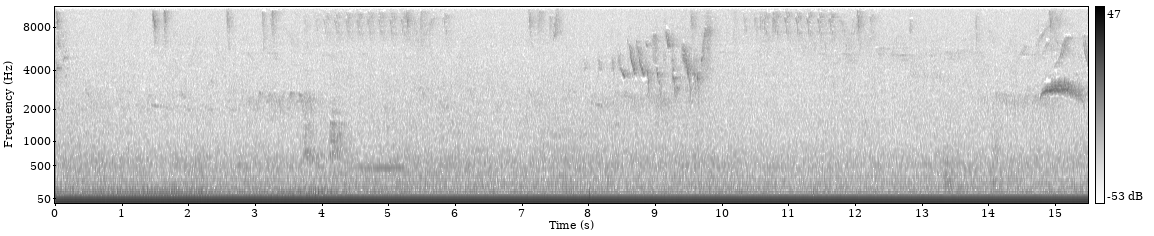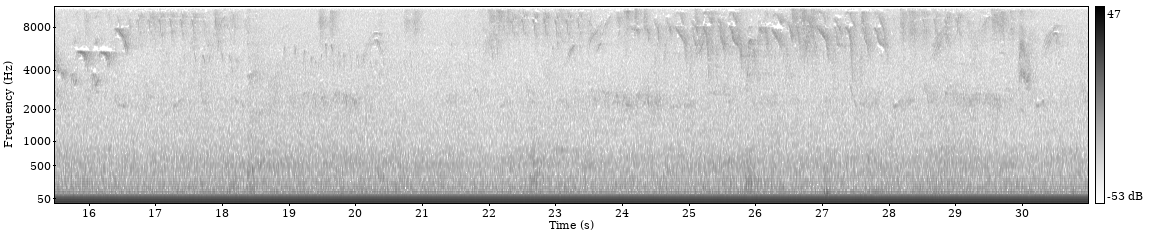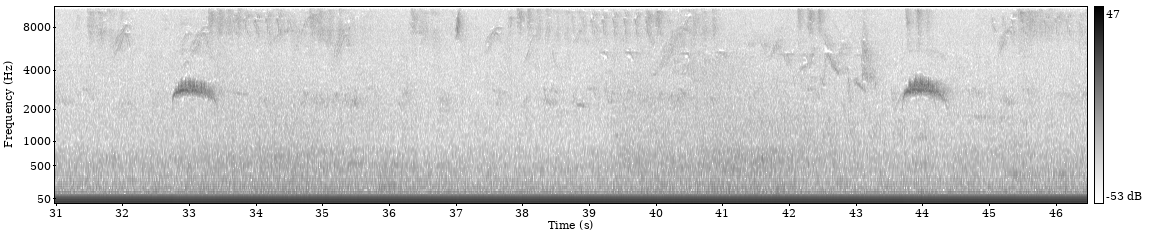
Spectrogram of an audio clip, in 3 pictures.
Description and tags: morning-birds short03
Recording taken in November 2011, at a inn in Ilha Grande, Rio de Janeiro, Brazil. Birds singing, recorded from the window of the room where I stayed, using a Zoom H4n portable recorder.
morning, field-recording, birds, bird, rio-de-janeiro, ilha-grande, brazil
